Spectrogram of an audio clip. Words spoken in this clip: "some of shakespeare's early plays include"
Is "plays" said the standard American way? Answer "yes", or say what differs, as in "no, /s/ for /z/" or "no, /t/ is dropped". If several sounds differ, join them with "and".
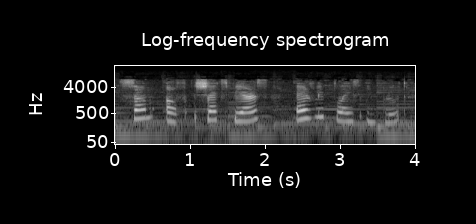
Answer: no, /s/ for /z/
